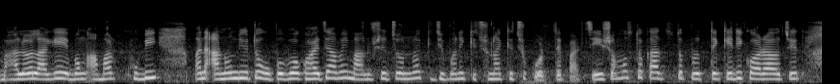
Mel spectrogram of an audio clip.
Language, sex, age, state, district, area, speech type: Bengali, female, 45-60, West Bengal, Purulia, urban, spontaneous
